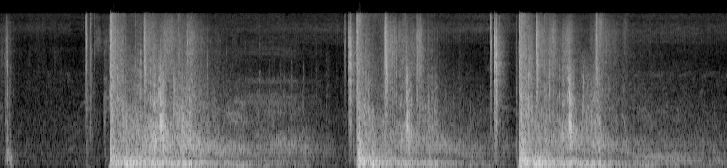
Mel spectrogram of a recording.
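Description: Long-rifle shots boom out loudly and nearby: three heavy reports, each followed by a long, rolling echo that fades before the next, with a couple of faint clicks between them.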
